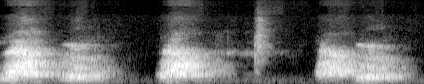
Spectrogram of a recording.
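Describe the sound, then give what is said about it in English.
Dogs barking in three loud bursts with short pauses between, plus a brief higher yip in the middle; no one speaks. “I hear the dogs.”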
